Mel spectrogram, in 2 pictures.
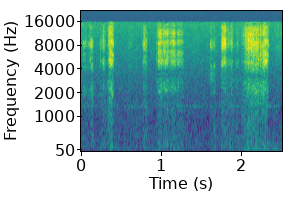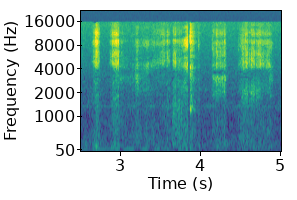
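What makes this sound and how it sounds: A steel fountain pen nib, held in the fingertips, scratches across a thin sheet of lined writing paper lying flat while writing. Short, bright scratching strokes come in quick bursts separated by brief pauses. The sound is quiet and thin, with almost no low end.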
